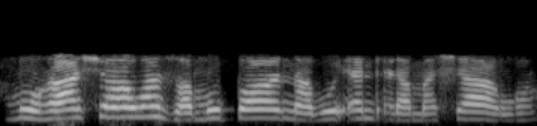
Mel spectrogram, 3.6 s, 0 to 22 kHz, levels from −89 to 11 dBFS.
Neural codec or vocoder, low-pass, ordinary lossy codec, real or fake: vocoder, 44.1 kHz, 128 mel bands every 256 samples, BigVGAN v2; 3.6 kHz; none; fake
